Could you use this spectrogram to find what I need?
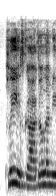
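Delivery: ordinary talk, nothing marked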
